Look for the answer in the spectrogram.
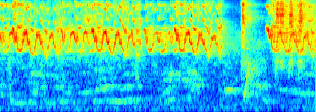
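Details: Budgies at feeding time, a father feeding his two chicks millet paste, the mother watching; one long trembling rasping buzz, a sharp click, then another short harsh burst.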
